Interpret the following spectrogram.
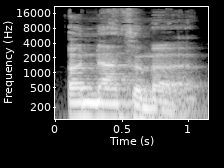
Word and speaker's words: anathema: इस वर्ड की correct pronunciation है अनाथमा, अनाथमा, अनाथमा, अनाथ, म, अनाथ, म, अनाथ, म, anathema, anathema, anathema.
